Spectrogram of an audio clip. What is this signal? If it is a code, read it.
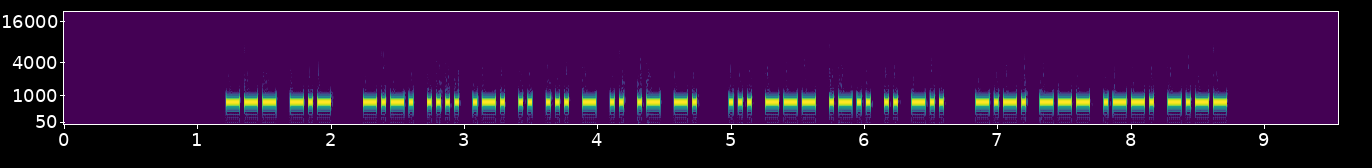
Morse code, heard as a keyed tone, about 36 wpm, 700 Hz. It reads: OK CHRISTIAN SOLID COPY
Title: Practice QSO - Exchange 3 - More Info - 35wpm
